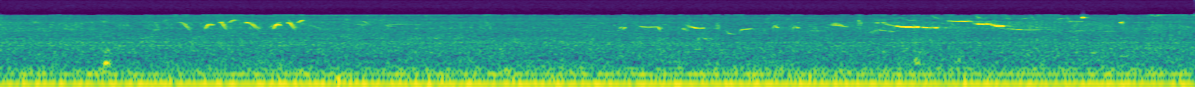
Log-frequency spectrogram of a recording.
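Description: Small birds chirping in short, quick calls: one cluster about a second in and more from about five to eight seconds in, loudest around seven seconds. Under the chirps runs a faint, steady low hum.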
